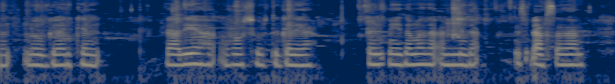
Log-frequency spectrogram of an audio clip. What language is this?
Somali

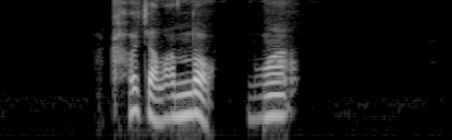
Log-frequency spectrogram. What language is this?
Santali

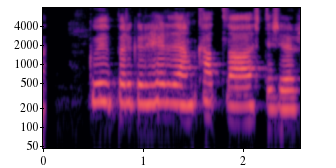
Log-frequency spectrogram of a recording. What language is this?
Icelandic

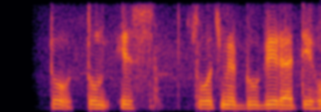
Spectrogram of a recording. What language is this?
Hindi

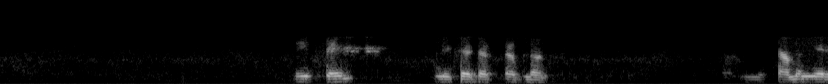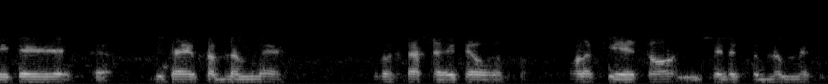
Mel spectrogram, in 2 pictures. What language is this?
Gujarati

